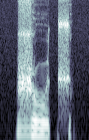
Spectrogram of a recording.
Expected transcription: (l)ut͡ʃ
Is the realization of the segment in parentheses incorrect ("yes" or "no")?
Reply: yes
